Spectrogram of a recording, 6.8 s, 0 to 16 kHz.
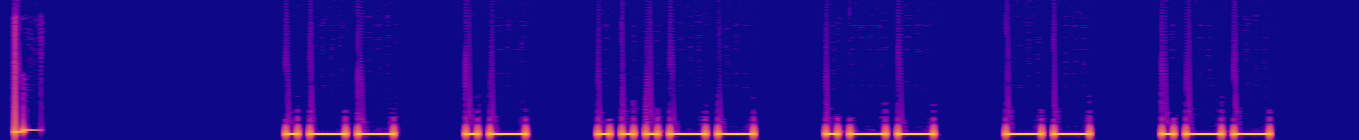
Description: Morse code, heard as a keyed tone, about 20 wpm, spaced as for 15 wpm, 700 Hz. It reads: WA3WMW
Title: 122 Lesson 20g - Number 3 - Call Signs 20wpm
